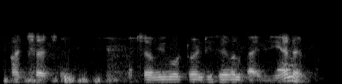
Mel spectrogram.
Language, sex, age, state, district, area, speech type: Urdu, male, 18-30, Uttar Pradesh, Gautam Buddha Nagar, rural, conversation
